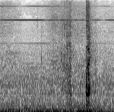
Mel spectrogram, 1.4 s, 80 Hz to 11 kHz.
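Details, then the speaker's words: 2025 Yamaha Tenere 700 with ignition on and engine off: thin, steady high whistle over a low hum as the fuel pump keeps running, for 15 minutes, instead of shutting off after a few seconds. "Is just all the time. It It drives me nuts. As a for the on for 15 minutes, the fuel pump is 15 minutes."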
